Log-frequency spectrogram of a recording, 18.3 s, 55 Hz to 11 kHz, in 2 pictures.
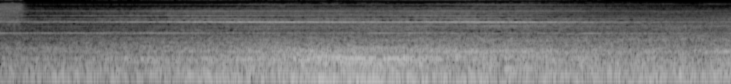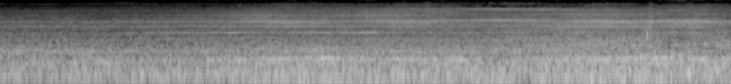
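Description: Great Northern Class 717 electric multiple unit running along the platform: a steady rumble of wheels on rail with a high whine over it. It grows louder over the first few seconds as the train draws alongside and swells again near the end.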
